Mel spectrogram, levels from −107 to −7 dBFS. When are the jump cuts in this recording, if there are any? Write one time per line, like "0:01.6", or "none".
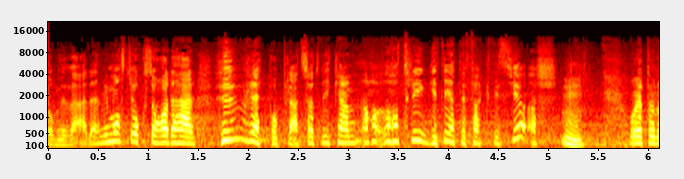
none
